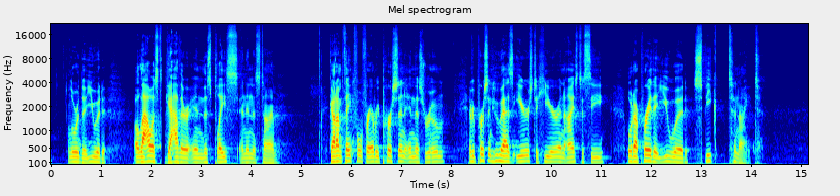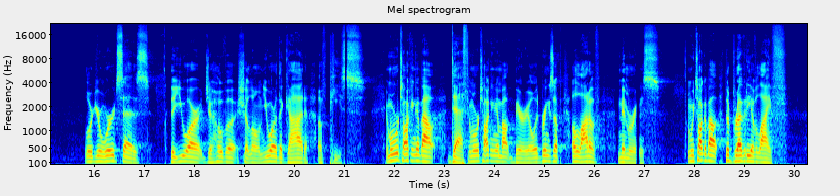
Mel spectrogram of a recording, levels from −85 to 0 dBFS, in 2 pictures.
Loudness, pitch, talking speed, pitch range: -25 LUFS, 130 Hz, 170 wpm, 120-145 Hz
